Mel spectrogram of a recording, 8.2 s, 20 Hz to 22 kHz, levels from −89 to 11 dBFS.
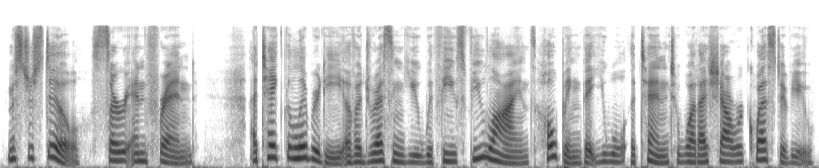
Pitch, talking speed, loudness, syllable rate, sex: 185 Hz, 190 wpm, -18 LUFS, 5.0 syllables/s, female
